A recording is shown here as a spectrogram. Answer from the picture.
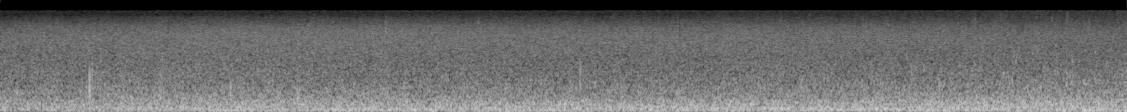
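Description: A steady, even rushing noise, like a wind or water hiss, with a faint tick or two.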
